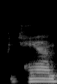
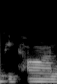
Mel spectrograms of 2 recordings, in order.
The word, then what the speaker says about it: pecan: a different way she also listed pecan because it's pecan pecan right there are different variations so this is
